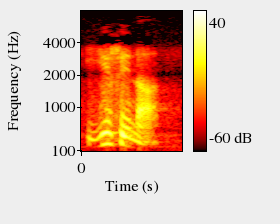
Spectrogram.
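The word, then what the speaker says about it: Jiřina: Hi, this is Jirina Martin. My first name, Jirina, is a Czech name, and in Czech pronunciation it sounds Jirina.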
